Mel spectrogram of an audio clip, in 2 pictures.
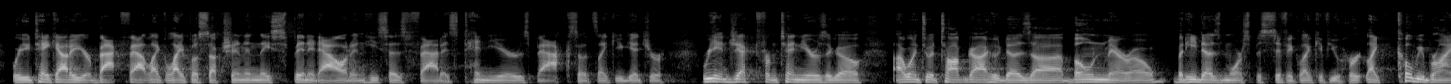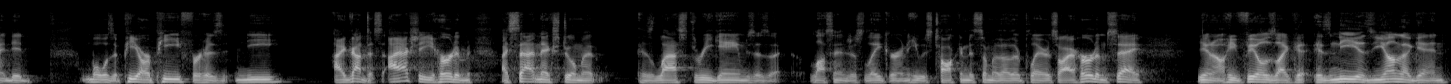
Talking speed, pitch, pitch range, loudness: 235 wpm, 100 Hz, 95-110 Hz, -24 LUFS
